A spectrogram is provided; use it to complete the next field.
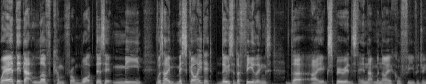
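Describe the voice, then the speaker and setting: In a Liverpool accent, a man with a fairly high pitch talks at a fairly slow pace with lively intonation. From England, Liverpool. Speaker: soccer podcast host and author. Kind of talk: interview. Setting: video call. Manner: animated.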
